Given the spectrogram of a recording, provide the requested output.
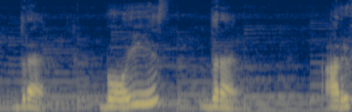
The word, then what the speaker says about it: dreng: When we pronounce, the last NG should be soft at the end. So, total all together, we can pronounce it as drang, drang, drang.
